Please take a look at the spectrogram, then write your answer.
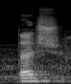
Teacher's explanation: change noon fatha to sakin and stretch the sound for 4 or for 6 counts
